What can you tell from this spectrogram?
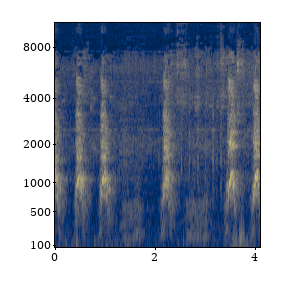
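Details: A long-coat German Shepherd on a goat farm in Bahawalpur gives loud, clipped barks in small clusters, three barks, a short gap with faint low murmuring, then more barks, each one abrupt and harsh.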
